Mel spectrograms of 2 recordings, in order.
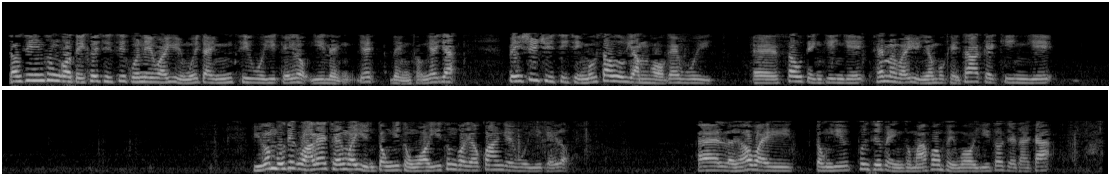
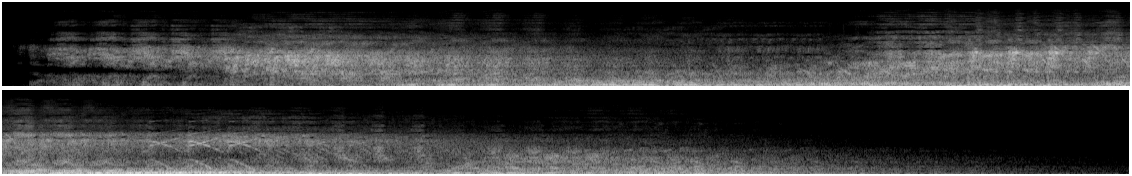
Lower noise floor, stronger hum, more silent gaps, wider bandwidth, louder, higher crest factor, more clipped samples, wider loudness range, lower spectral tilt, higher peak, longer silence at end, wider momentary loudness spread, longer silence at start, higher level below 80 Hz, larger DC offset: first, -62 dBFS vs -57 dBFS; neither; neither; second, 5 kHz vs 14 kHz; second, -28 LUFS vs -23 LUFS; about the same, 16 dB vs 18 dB; neither; second, 6 LU vs 12 LU; first, -9.5 dB/octave vs -6 dB/octave; second, -12 dBFS vs -4 dBFS; second, 0.05 s vs 1.45 s; second, 9 LU vs 13 LU; second, 0.05 s vs 0.45 s; second, -68 dBFS vs -26 dBFS; neither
